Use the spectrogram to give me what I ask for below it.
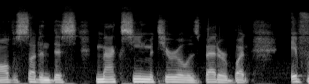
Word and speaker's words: MXene: They said it's pronounced Maxine, like the name, Maxine. Like the female name Maxine.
